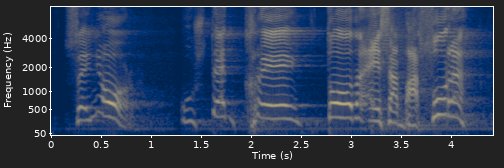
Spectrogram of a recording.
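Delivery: outraged angry yell, high-pitched and loud. Retelling how a lady reacted to hearing of the seminary: imitating someone yelling. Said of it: "y gritando".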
